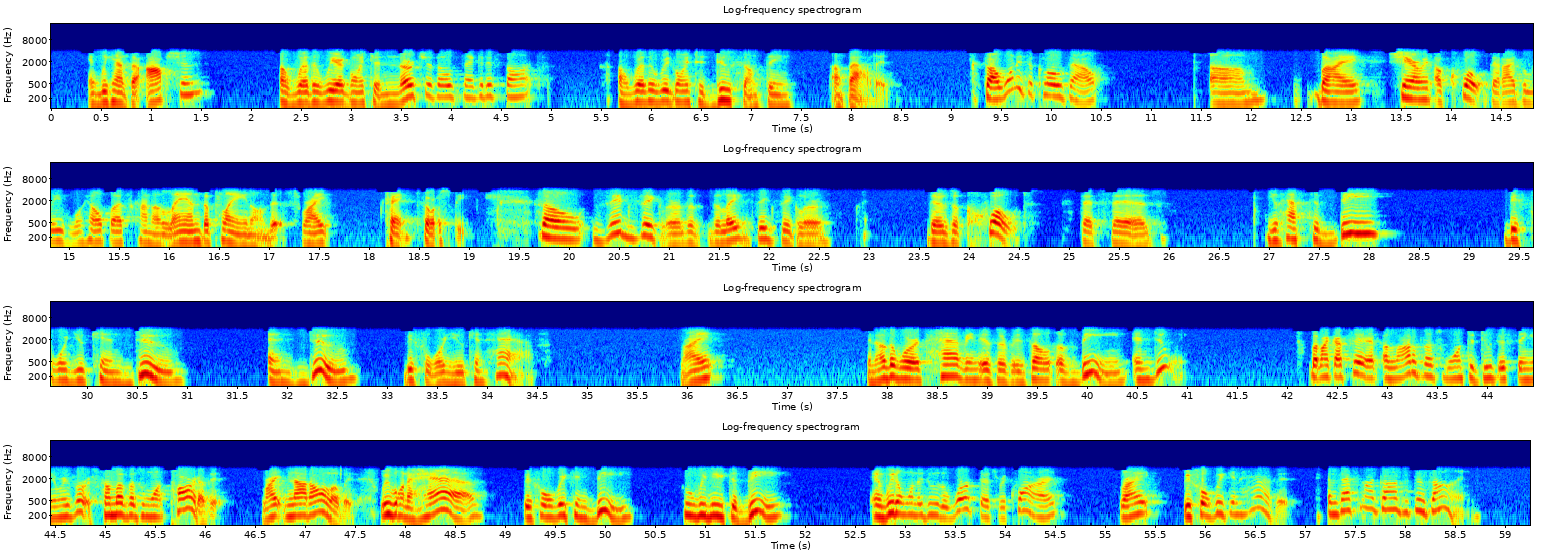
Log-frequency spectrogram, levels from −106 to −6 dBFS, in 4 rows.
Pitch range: 150-225 Hz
